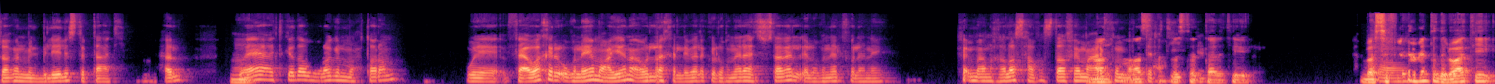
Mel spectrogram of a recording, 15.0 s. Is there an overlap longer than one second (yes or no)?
yes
